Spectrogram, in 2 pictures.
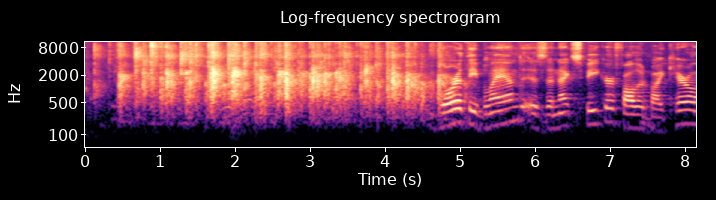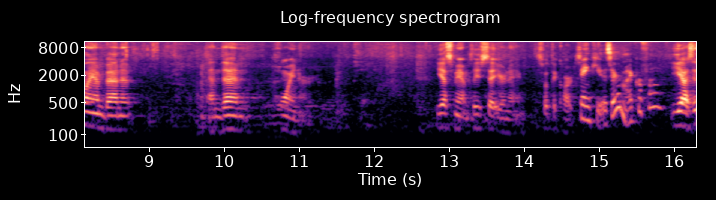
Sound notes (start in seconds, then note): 3.3 applause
